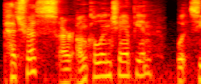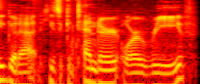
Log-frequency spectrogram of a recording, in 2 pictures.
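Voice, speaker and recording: A gaming video host offers casual, jokey let's-play commentary on a strategy game, thinking aloud and often questioning himself. His voice is medium-pitched and darkish, animated, at a normal speed. Background music plays beneath him.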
